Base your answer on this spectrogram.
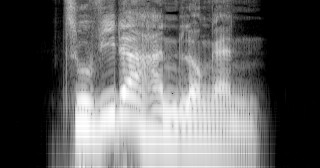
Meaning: plural of Zuwiderhandlung
- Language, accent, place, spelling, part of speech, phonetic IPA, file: German, Germany, Berlin, Zuwiderhandlungen, noun, [t͡suˈviːdɐˌhandlʊŋən], De-Zuwiderhandlungen.ogg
